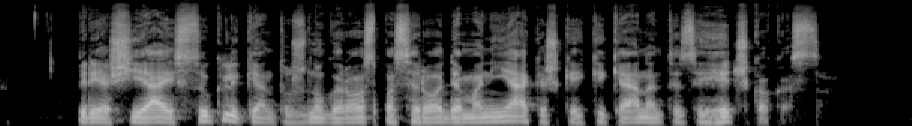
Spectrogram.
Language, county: Lithuanian, Telšiai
